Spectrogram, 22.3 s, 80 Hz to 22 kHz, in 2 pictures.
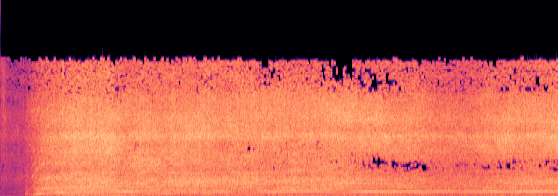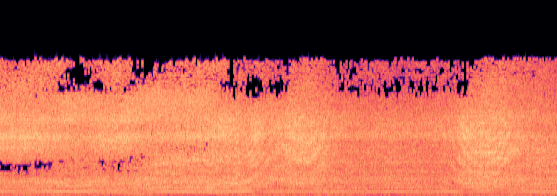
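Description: A blower dries a freshly washed 2001 Acura Integra GS-R outdoors, spinning up after a click into a loud, steady high-pitched rushing whine that holds for about twenty seconds, with no speech.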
